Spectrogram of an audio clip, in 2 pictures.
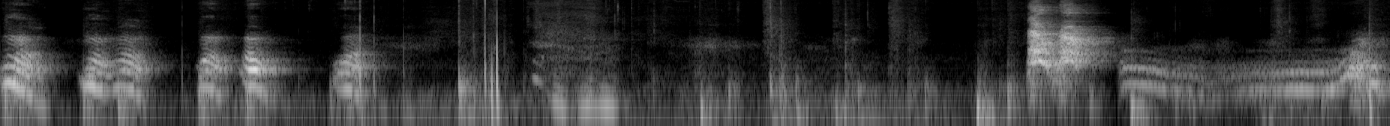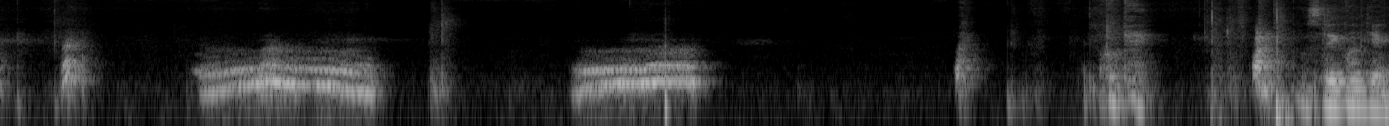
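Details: Pomeranian puppy, five months old, indoors and scared of a tiger toy, giving a quick run of short sharp barks, then scattered yaps and two longer harsher barks, with a woman speaking over it.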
